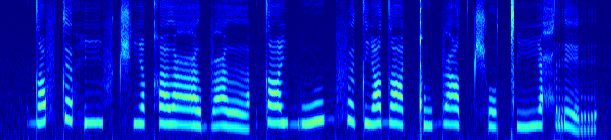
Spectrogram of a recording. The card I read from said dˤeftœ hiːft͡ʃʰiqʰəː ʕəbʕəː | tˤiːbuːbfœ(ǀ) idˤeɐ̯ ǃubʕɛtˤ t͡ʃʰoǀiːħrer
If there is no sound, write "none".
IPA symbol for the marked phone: t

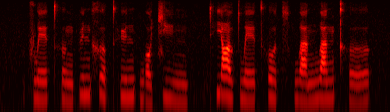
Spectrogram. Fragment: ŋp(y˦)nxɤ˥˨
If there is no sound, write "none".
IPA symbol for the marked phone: y˦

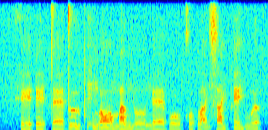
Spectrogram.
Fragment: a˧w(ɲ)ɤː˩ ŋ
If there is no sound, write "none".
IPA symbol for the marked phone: ɲ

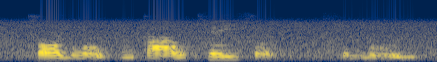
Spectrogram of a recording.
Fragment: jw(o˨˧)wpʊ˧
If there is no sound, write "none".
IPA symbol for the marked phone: o˨˩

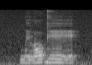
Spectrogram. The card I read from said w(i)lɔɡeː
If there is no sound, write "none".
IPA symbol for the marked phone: ɪ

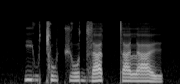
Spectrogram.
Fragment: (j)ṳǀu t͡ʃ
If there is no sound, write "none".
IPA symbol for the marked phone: j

